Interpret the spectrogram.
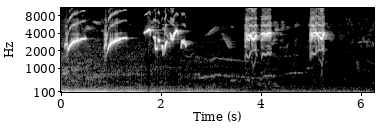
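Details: Oriental magpie-robin fighting song, full of sharp bursts for testing other magpie-robins' nerve: two clear rising whistles, a twisting warbled phrase, then harsh explosive rasps with wavering whistles inside, over a low hum.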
